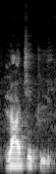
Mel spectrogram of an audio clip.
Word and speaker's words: logically: Now, the A can be silent, especially in words that end in A-L-L-Y, like this. Romantically, musically, logically. So I am not pronouncing romantically, musically, and logically.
